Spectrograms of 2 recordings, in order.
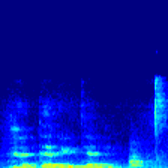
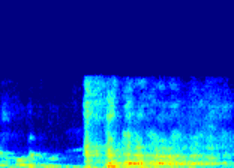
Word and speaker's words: Hurtigruten: We are a Norwegian-based cruise line, and the Norwegians so eloquently pronounce our name, Hurtigruten. The very Canadian in me pronounces it Hurtigruten.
